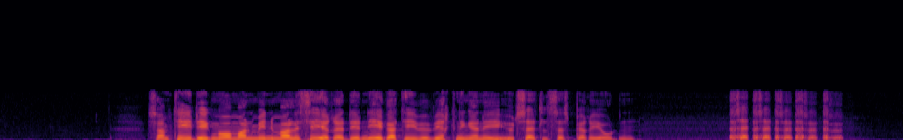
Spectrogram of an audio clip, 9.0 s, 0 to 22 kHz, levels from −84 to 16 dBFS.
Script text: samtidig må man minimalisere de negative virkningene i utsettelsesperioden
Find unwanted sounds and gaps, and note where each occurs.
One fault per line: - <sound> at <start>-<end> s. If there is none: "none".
- laugh at 7.3-8.4 s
